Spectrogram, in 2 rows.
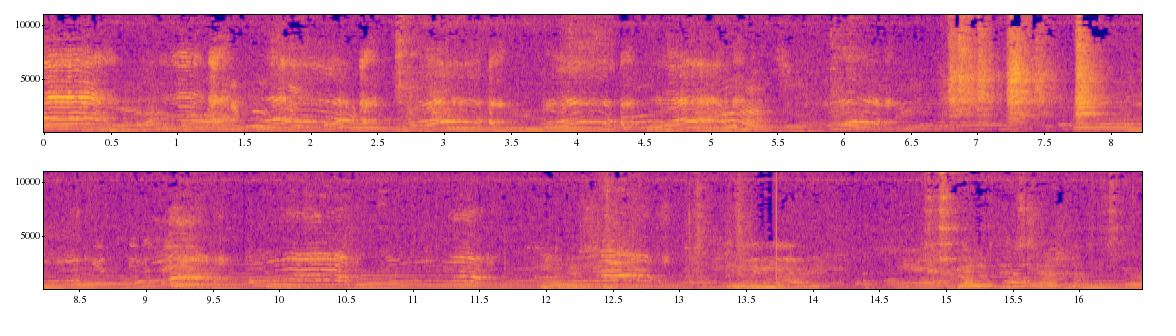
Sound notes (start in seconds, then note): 7.5 baby crying; 8.7 baby crying, nurses talking; 10.2 baby crying, piano music; 12.0 baby crying, nurses talking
